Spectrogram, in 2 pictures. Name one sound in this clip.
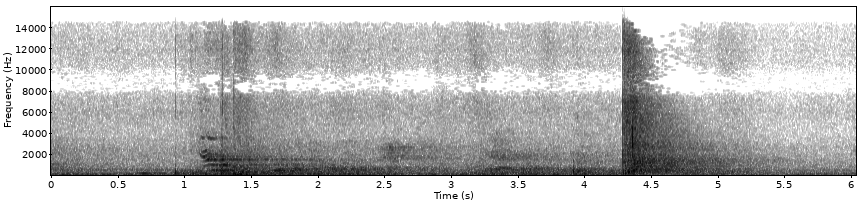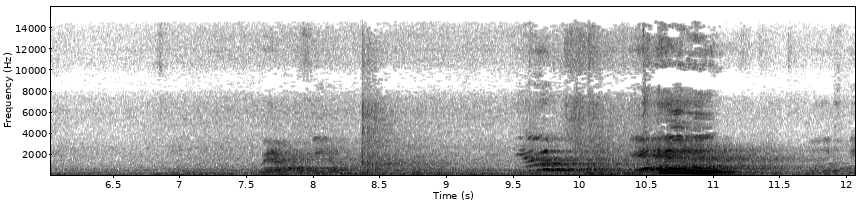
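A man calls out instructions in an echoing indoor hall.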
